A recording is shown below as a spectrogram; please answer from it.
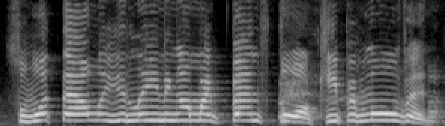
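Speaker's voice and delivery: high, loud, sassy Brooklyn put-down; Brooklyn attitude. Retold or imitated. Telling hipsters off her fence, loud Brooklyn sass. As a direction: shoo the hipsters off with street attitude. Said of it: "that's the B K coming out".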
